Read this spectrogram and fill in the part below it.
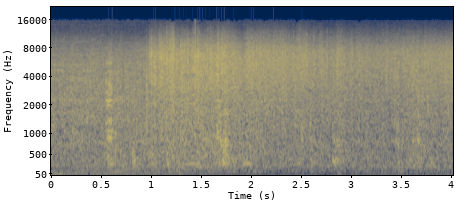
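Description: A firework fuse fizzes and sparks nearby.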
